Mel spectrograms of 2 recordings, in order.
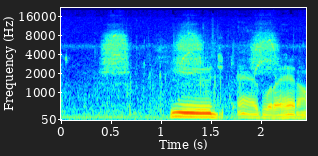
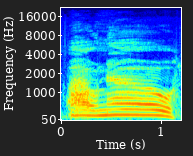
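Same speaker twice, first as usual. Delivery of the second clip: loud, high cry of dismay; real anguish, raised and loud; dismayed outburst; 10 semitones higher, 8 dB louder than usual. Real, not acted. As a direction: cry out as the catch slips away. Loses a big fish.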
